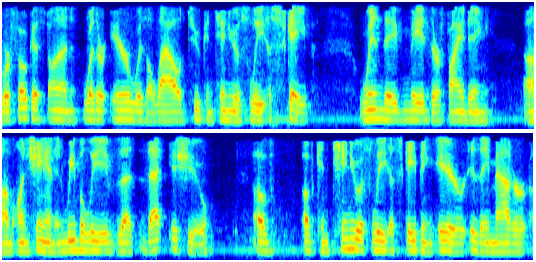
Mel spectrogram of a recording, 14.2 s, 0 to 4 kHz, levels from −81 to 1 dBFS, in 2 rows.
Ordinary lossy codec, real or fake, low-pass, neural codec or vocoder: MP3, 24 kbps; real; 3.6 kHz; none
